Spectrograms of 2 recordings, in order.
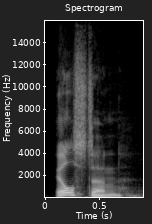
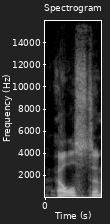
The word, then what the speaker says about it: Elston: That will bring up the right fielder, Preston Ilston. Ilston, a sophomore. Elston, I think it's actually pronounced.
